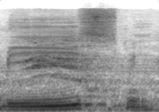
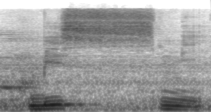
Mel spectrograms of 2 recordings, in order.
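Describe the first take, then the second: First: The vowel after the first b is drawn out. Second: The vowel after the first b is short. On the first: The speaker calls it wrong. "jangan dipanjangin huruf bi-nya. Jadi jangan bismi" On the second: The speaker calls it right. "maka langsung bismi"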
